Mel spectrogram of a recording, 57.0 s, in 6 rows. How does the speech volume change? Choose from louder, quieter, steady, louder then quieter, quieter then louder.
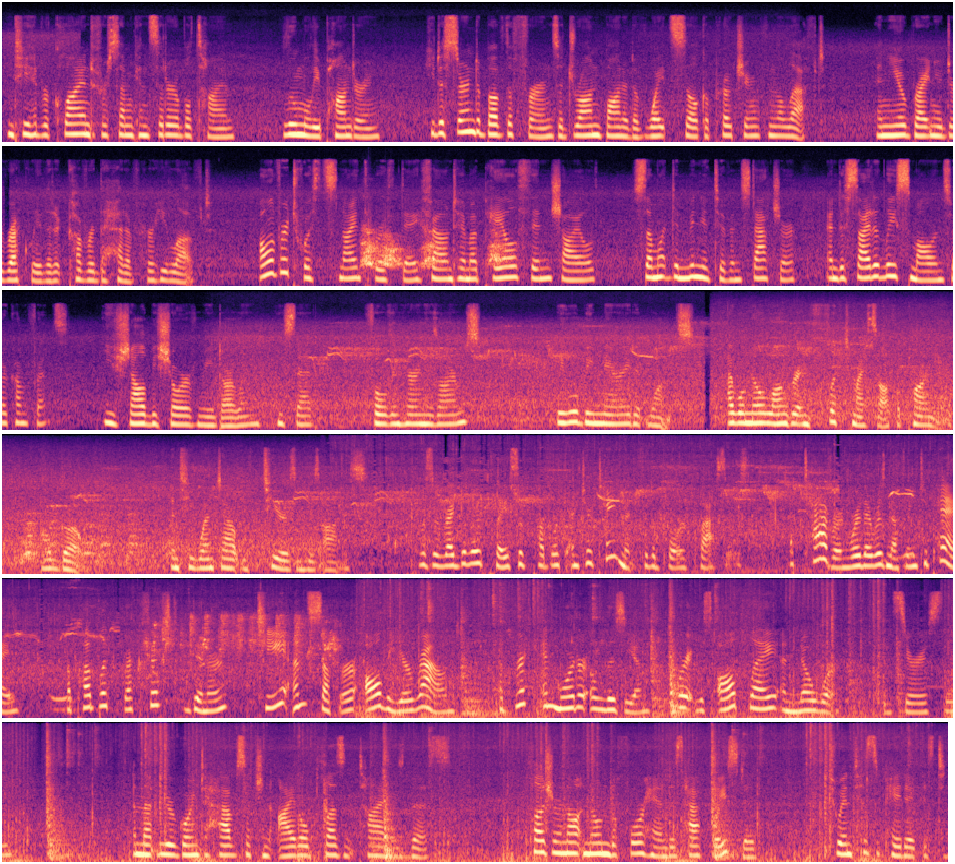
steady.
